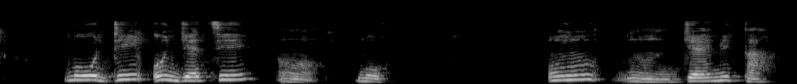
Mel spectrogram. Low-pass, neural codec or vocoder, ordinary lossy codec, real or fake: none; codec, 16 kHz, 4.8 kbps, FACodec; none; fake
